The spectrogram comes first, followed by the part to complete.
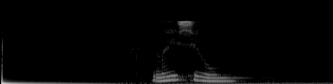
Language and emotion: Russian, neutral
